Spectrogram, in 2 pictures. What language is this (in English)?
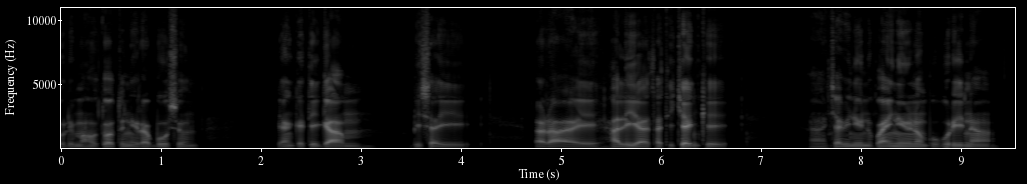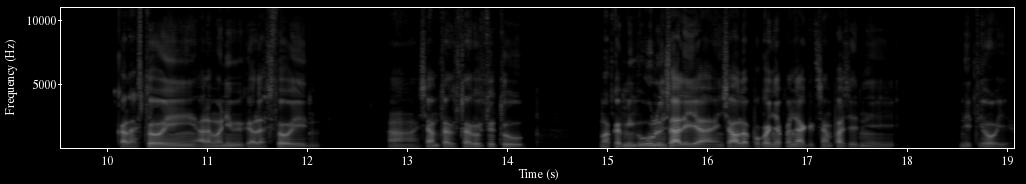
Saleman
